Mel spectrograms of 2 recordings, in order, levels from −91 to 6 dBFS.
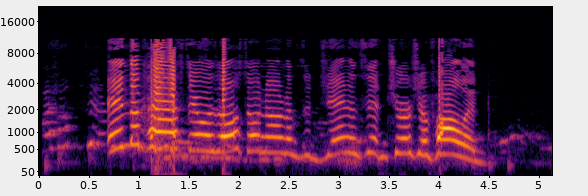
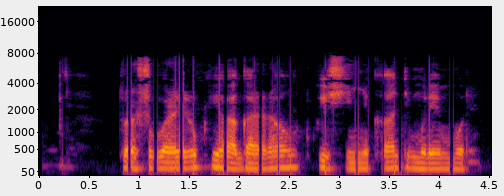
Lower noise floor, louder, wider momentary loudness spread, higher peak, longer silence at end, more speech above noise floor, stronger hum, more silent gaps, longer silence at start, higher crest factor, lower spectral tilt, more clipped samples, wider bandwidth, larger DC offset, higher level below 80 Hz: second, -49 dBFS vs -64 dBFS; first, -16 LUFS vs -22 LUFS; first, 18 LU vs 7 LU; about the same, -2 dBFS vs -2 dBFS; first, 0.7 s vs 0.15 s; second, 32 dB vs 43 dB; neither; neither; second, 0.05 s vs 0.2 s; about the same, 18 dB vs 20 dB; second, 0.5 dB/octave vs -5.5 dB/octave; neither; first, 11.5 kHz vs 7.8 kHz; neither; second, -66 dBFS vs -44 dBFS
